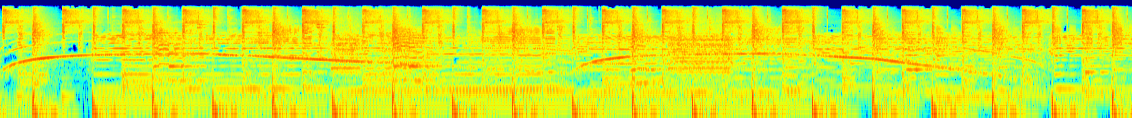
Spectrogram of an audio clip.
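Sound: fire truck siren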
